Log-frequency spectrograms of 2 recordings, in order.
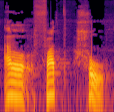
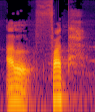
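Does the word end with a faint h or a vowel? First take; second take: vowel; faint h. First: The word ends with a short u vowel. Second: The word ends with a faint, barely audible h. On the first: This is the full form used when reading on. "Bacaan aslinya adalah al-fathu" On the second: This is the form used when stopping at the word. "karena berhenti maka menjadi al-fath. Haknya lirih"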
